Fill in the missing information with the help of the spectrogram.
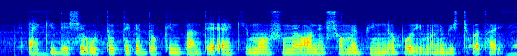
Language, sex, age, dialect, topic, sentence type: Bengali, female, 31-35, Northern/Varendri, agriculture, statement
